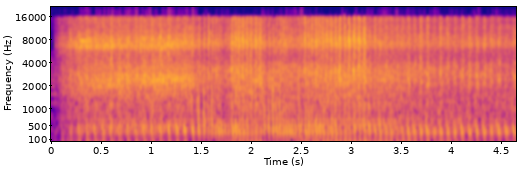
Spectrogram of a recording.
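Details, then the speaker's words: Xciting S400i scooter with a newly installed budget aftermarket exhaust pipe, replacing a failed stock pipe: loud, deep, evenly pulsing exhaust beat that swells on a throttle blip and settles back; smooth, healthy running. "So ito na boys and girls, nakakabit na and okay na yung muffler natin. Salamat dito sa DVE Muffler Shop. And ito yung tunog ng pipe natin."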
